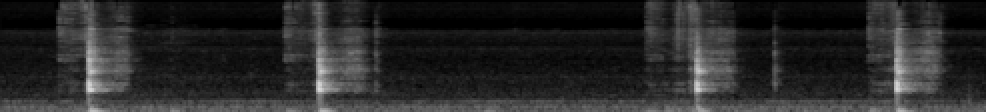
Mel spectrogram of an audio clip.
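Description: A petty knife cuts thin slices of grape on a cutting board, giving four sharp, isolated taps at an uneven pace, close and clear with quiet between them.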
